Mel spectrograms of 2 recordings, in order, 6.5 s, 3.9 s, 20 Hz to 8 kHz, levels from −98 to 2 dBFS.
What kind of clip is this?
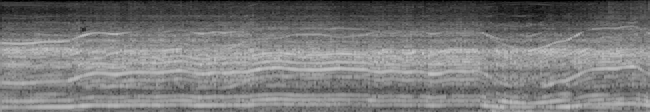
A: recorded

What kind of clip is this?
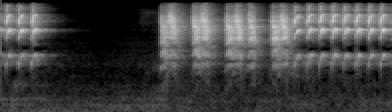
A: remade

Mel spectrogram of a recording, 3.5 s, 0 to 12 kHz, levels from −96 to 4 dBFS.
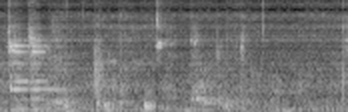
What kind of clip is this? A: remade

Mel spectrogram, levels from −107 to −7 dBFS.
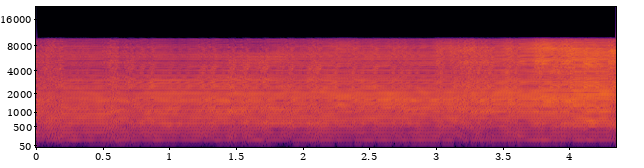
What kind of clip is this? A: remade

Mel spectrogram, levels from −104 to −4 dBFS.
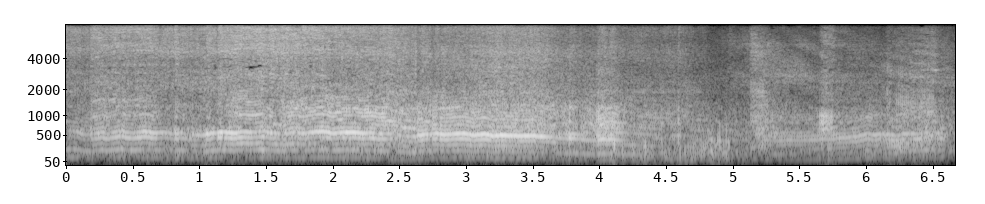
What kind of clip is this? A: recorded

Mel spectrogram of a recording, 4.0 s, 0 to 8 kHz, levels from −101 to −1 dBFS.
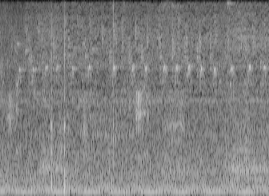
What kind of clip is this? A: recorded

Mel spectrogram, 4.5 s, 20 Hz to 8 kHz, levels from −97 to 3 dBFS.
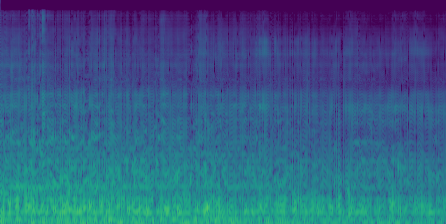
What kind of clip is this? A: remade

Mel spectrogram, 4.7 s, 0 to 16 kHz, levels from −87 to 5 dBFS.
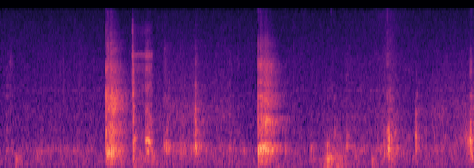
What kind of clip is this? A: recorded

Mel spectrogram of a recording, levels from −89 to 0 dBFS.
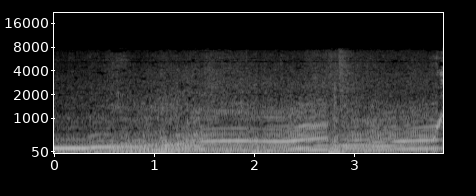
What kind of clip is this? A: recorded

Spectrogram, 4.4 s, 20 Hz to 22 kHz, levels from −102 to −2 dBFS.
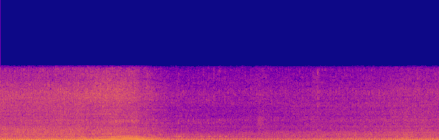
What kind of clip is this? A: recorded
